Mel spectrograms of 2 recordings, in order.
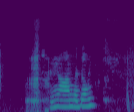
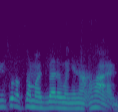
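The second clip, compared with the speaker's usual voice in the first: usual speaking voice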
